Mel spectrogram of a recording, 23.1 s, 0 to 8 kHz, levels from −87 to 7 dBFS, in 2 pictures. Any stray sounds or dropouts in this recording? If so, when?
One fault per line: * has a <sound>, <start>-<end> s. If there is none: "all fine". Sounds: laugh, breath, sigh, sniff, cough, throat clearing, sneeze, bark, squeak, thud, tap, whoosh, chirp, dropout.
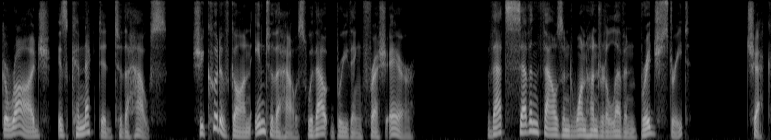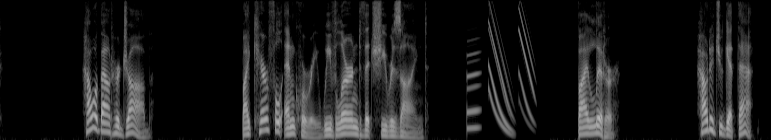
* has a chirp, 18.6-19.6 s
